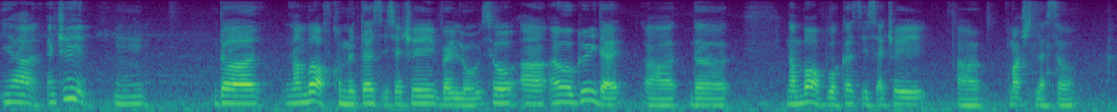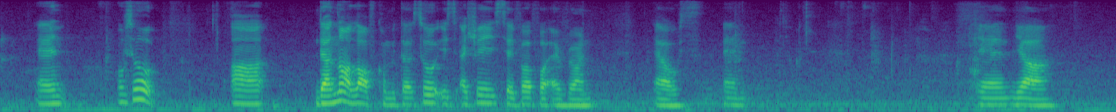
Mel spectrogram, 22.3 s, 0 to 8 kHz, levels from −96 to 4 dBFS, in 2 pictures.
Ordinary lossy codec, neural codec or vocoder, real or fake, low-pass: none; none; real; none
